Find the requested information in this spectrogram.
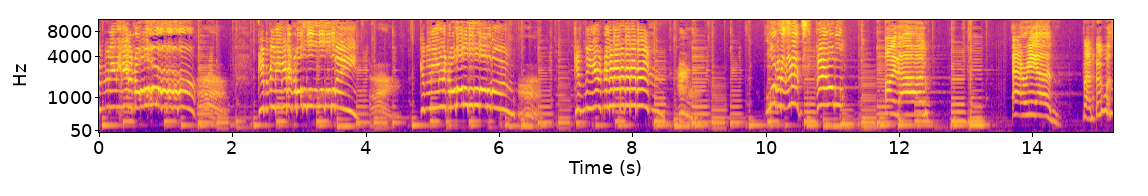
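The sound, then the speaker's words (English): A voice imitates dolphin calls with a loud string of squeaky, whistling chirps that swoop up and down in pitch, repeated in quick bursts throughout. “sound in the water? It was the dolphins.”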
